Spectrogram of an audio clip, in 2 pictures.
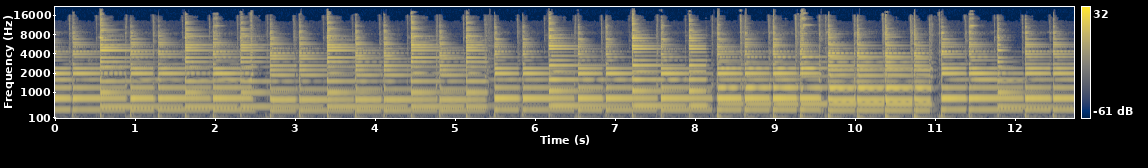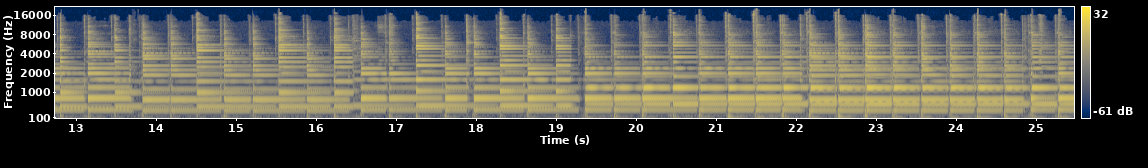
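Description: Electric guitar solo from a song, played alone as a steady stream of clear, evenly picked melodic notes over a sustained low tone, moderately loud and close.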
